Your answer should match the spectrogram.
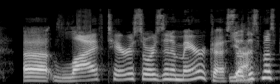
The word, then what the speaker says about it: pterosaurs: Pterosaurs is spelled with a P.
